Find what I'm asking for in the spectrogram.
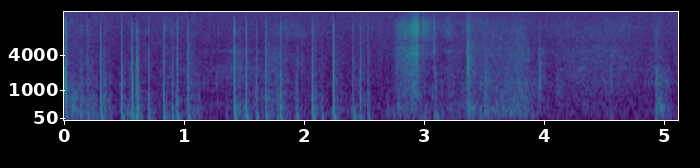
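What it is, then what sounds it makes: Faux leather backpack tapped and scratched. Long nails tap rapidly on a hollow pink faux leather backpack with a studded front pocket and zipper, making dull, low, soft thuds that stop quickly. The taps give way to a softer, brushy scratching across the leather and near the studs, then one last tap.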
